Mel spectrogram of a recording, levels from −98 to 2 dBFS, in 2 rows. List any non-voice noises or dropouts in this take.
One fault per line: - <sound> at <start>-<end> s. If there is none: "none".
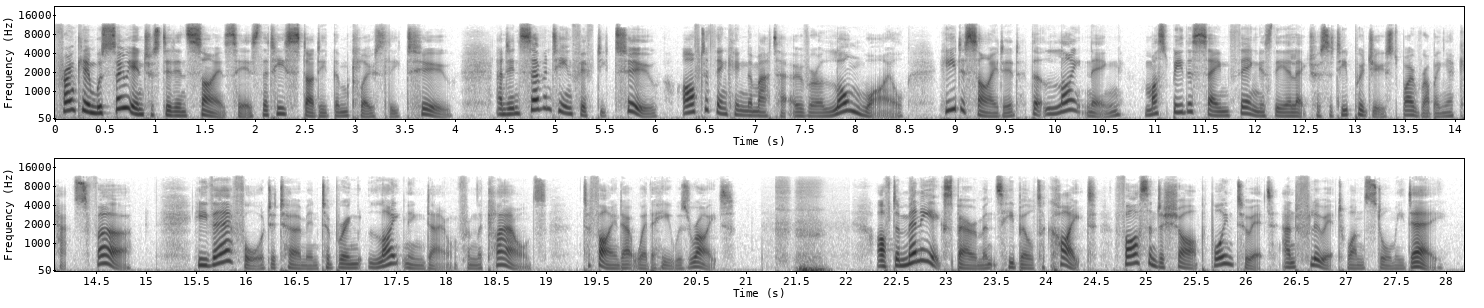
- breath at 21.3-21.9 s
